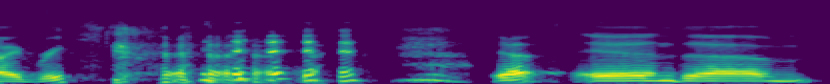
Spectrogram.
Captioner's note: both laugh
